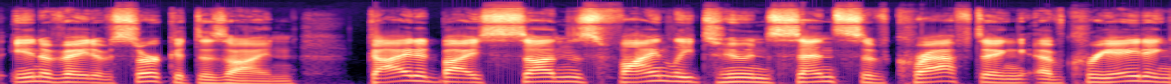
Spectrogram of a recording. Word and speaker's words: Sunn: Also, it's pronounced Sunn.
